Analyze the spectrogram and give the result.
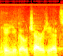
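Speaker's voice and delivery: ordinary talk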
